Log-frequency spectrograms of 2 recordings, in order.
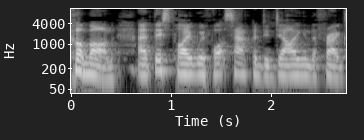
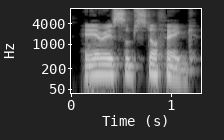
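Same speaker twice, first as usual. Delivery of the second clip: mock dead serious, flat, zero joy. Describing a man in a Santa beard and hat, retelling joyless deadpan. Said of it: "Total like no joy".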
